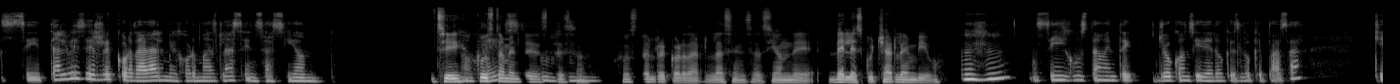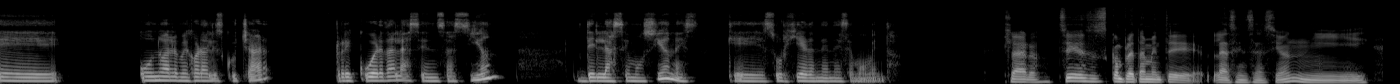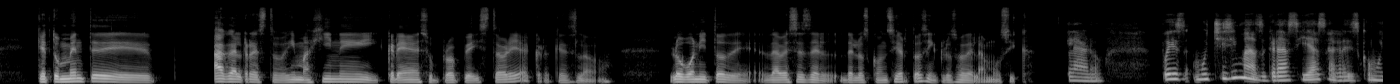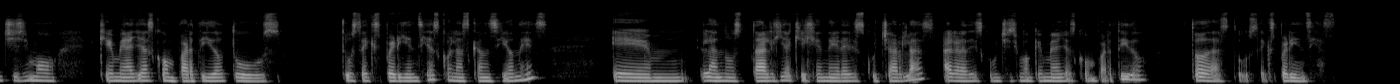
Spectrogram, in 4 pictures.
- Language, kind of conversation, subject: Spanish, podcast, ¿Qué canción te transporta a un recuerdo específico?
- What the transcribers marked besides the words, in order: other background noise; tapping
